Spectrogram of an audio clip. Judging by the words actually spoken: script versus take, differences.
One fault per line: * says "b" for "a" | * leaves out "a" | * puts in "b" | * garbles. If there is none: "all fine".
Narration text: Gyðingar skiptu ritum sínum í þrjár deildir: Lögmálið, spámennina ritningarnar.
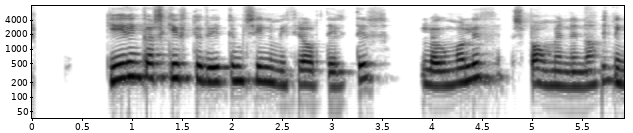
all fine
